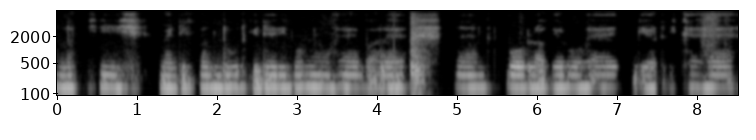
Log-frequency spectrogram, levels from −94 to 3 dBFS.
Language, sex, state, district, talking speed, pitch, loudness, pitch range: Rajasthani, male, Rajasthan, Nagaur, 100 wpm, 135 Hz, -38 LUFS, 130-135 Hz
